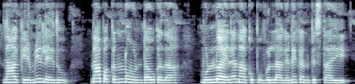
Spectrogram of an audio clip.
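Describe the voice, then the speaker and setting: Woman reading as a young man, teasing fiancé, high voice, mellow tone, playful, storybook role, dull lo-fi sound. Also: fairly even intonation, fairly quick, natural voice. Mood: playful, doting.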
